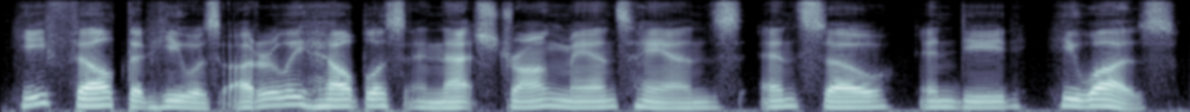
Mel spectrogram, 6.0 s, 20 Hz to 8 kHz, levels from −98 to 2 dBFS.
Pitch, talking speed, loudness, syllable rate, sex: 115 Hz, 170 wpm, -19 LUFS, 3.8 syllables/s, male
